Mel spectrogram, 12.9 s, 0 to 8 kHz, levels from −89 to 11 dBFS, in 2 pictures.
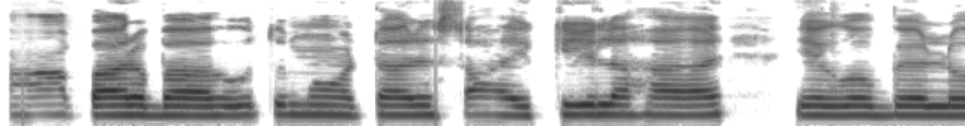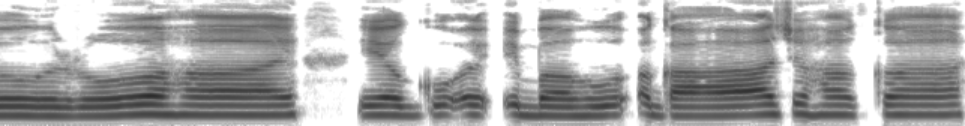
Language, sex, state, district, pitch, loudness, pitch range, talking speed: Hindi, male, Bihar, Lakhisarai, 180 Hz, -16 LUFS, 175-185 Hz, 60 wpm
